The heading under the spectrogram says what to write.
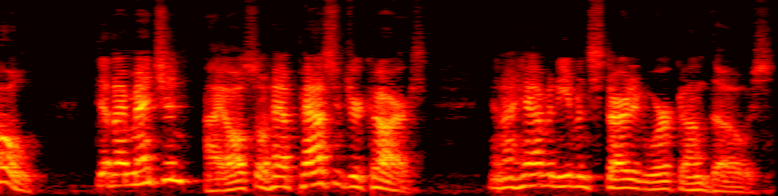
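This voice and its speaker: Bright and sharp in tone, a man speaks at a moderate pace in a high pitch with very wide pitch swings. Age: 70s. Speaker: model railroad hobbyist. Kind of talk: casual show-and-tell video tour. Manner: casual, folksy.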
